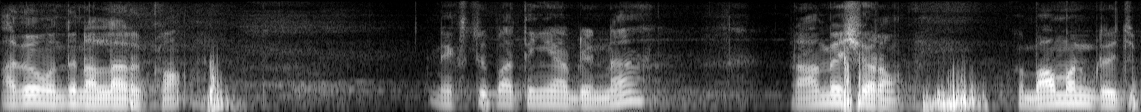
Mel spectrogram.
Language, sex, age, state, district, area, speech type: Tamil, male, 30-45, Tamil Nadu, Viluppuram, urban, spontaneous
